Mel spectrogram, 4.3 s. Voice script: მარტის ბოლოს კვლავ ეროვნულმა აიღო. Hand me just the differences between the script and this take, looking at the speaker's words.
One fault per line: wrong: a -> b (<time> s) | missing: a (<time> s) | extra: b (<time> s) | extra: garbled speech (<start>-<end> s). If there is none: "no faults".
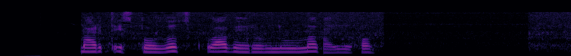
no faults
